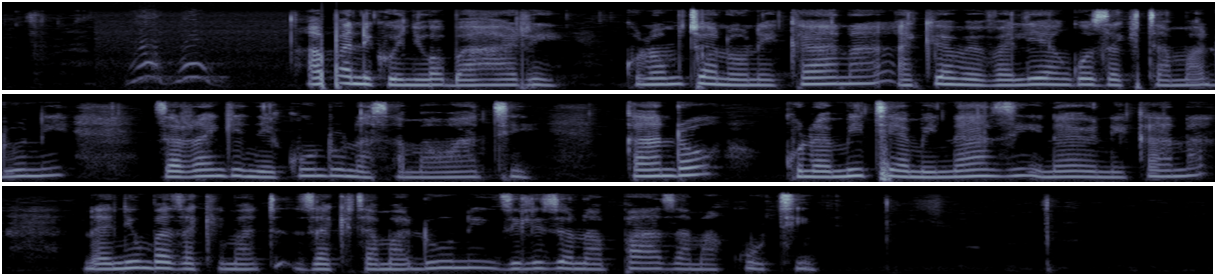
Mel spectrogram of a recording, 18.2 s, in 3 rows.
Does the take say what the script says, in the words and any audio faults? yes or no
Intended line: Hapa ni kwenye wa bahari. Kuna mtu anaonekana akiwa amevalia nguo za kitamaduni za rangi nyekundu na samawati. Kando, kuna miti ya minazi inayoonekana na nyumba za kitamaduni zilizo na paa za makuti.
no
